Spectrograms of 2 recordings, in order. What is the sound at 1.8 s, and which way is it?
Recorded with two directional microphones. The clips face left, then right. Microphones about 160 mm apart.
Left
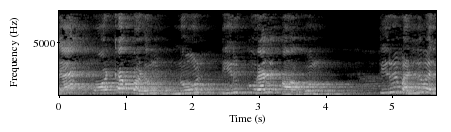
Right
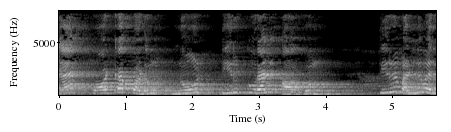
A man's voice, 35° right (ahead or behind).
